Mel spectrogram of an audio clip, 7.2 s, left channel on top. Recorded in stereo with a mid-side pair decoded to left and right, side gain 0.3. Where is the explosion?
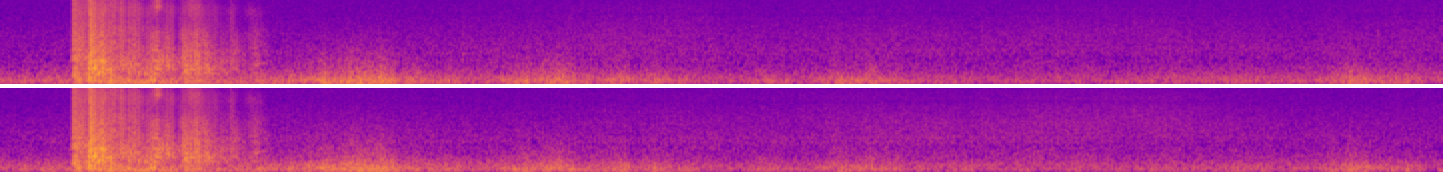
20° right.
